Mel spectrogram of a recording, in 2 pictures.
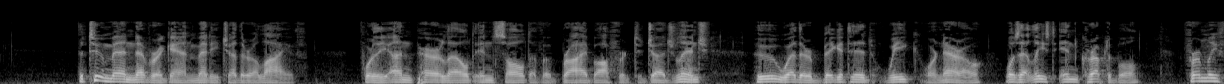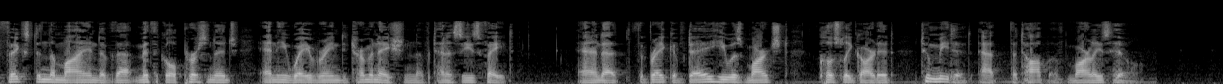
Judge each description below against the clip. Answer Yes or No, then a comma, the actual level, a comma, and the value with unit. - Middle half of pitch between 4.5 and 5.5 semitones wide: No, average, 3.1 semitones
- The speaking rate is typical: Yes, average, 160 wpm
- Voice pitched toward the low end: Yes, low, 100 Hz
